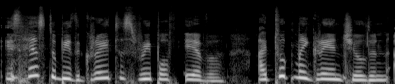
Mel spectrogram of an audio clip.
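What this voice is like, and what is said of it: Put-on Russian accent. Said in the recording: “Are you allowed to read this in a Russian accent?”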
